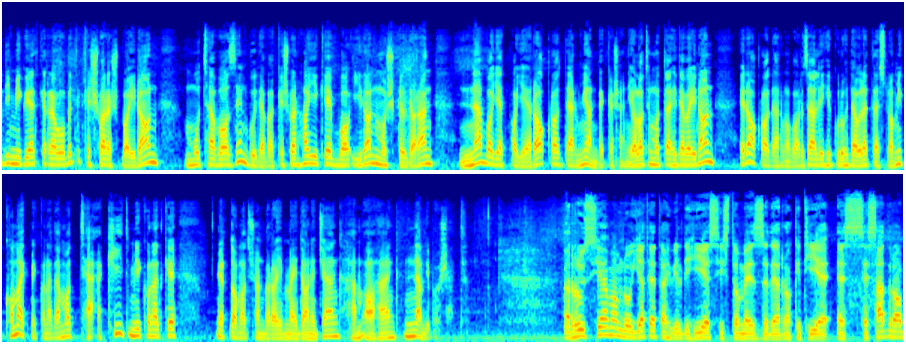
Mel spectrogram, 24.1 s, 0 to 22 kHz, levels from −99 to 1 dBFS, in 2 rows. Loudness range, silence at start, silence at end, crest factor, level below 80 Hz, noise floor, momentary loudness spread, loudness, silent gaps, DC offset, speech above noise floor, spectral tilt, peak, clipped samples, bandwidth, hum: 2 LU; 0 s; 0 s; 14 dB; -62 dBFS; -51 dBFS; 6 LU; -29 LUFS; none; under 0.1%; 22 dB; -5.5 dB/octave; -14 dBFS; under 0.1%; 13.5 kHz; none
